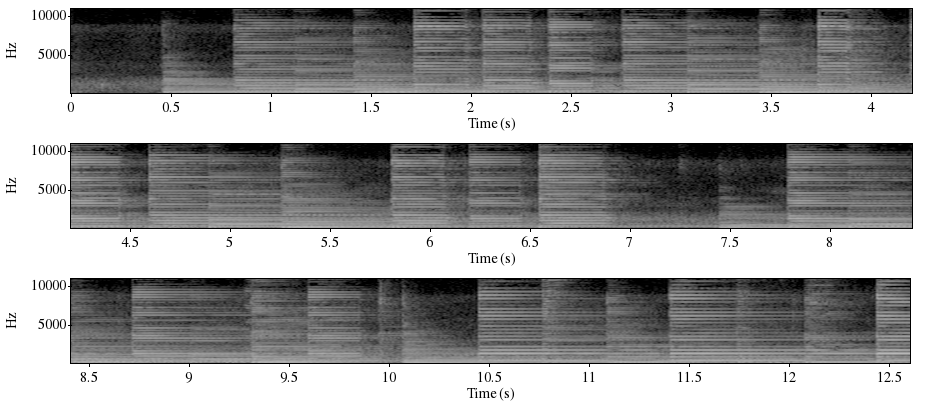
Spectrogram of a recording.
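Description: Acoustic guitar fingerpicked through a D minor chord progression with a picked melody line over the chords. The notes begin about half a second in, break off briefly about seven seconds in, then carry on.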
